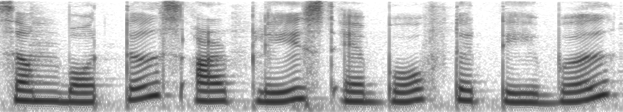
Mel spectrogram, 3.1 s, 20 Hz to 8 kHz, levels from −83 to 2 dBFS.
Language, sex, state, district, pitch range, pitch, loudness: English, female, Assam, Kamrup Metropolitan, 210-250 Hz, 225 Hz, -19 LUFS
